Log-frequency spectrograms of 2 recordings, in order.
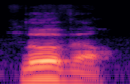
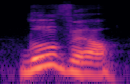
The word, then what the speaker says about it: Louisville: do you pronounce that Louisville Louisville nope nope nope did I say it wrong Louisville Bakers how do you say itou Bakers Louis he got it you gotta you gotta slur it as much as possible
